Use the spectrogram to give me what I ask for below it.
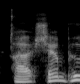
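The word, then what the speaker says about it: Champoeg: listening to this podcast shampoo he has not spelled the way you would think it is no it's not it's not it's shampoo yeah yeah ch ampo he cheese how it's spelled and I would never ever ever guessed that and you thought will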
